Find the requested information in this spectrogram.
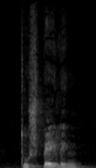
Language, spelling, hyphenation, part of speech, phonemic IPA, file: Dutch, toespeling, toe‧spe‧ling, noun, /ˈtuˌspeː.lɪŋ/, Nl-toespeling.ogg
- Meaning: allusion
